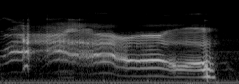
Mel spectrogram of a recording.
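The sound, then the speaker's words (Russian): A baby girl cries in one long, loud, wavering wail lasting a couple of seconds while trying to pull off a headset with a microphone, with a faint steady hum beneath it. “Это у меня дочка пытается снять наушники с микрофоном.”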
